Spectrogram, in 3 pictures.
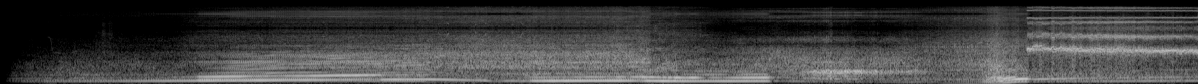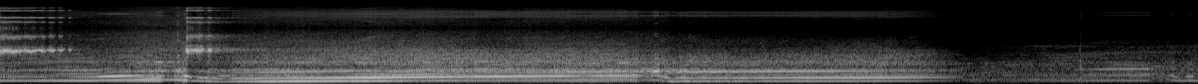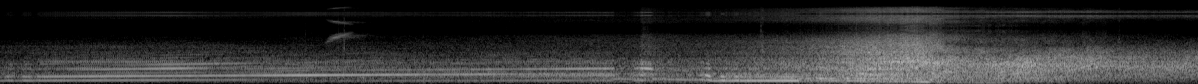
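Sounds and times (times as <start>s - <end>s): car engine at full throttle: 0.4s - 21.5s, 22.6s - 33.4s
tires squealing: 2.8s - 14.7s.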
